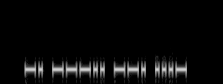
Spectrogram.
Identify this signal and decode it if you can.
Morse code, heard as a keyed tone, about 36 wpm, 700 Hz. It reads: N8GV
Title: USA Call Signs - 4 Characters - Repeated 2x - 35wpm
